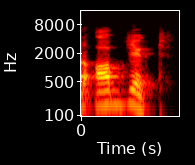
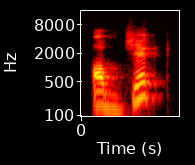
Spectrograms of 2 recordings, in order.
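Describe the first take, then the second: First: object with the beat at the back; second-syllable stress. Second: object with the beat at the front; first-syllable stress. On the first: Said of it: "second syllable पे stress करोगे". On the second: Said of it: "पहला syllable पे stress करोगे". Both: Shown as a demonstration.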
